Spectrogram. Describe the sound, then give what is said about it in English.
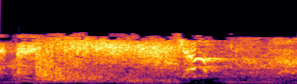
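A gunshot fired during a tense armed confrontation: a loud, broad blast that stands out over sustained rumbling noise, with a voice present. “You shot me.”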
